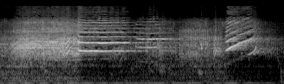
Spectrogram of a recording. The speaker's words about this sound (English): Dan arrived with a phone full of orca sounds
